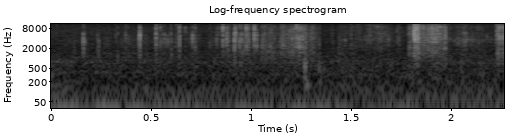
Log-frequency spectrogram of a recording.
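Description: Black plastic bag around a small plant container crinkling and rustling in irregular bursts as the container is gripped and handled.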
